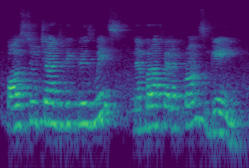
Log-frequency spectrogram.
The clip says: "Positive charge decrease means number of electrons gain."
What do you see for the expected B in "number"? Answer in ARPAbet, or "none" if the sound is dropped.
B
